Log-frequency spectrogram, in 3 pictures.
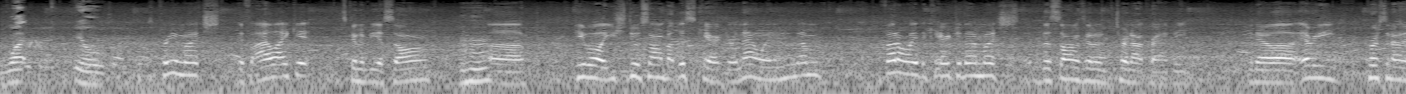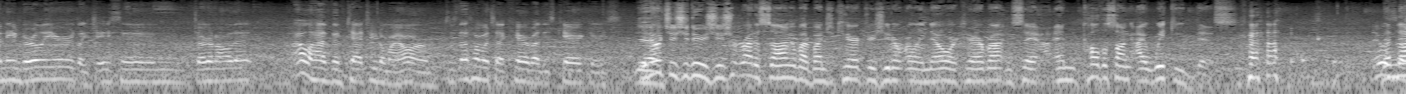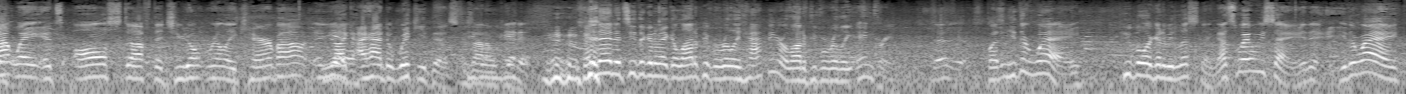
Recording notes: Tidewater Comicon 2016 Live Show. Tidewater Comicon 2016 is in the books and we were there to cover it all live! Hear us talk to con-goers.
